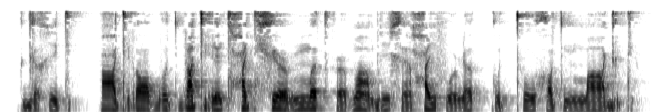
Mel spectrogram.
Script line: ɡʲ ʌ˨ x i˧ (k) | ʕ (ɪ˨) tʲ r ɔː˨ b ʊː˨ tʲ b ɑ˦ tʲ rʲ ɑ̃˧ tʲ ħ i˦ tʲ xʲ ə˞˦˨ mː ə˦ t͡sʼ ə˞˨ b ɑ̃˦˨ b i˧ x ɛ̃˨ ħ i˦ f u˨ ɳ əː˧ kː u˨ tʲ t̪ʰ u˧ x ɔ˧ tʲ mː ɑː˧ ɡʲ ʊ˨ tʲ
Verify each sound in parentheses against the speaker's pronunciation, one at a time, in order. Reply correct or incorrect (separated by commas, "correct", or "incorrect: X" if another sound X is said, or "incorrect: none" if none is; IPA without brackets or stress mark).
incorrect: tʲ, correct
